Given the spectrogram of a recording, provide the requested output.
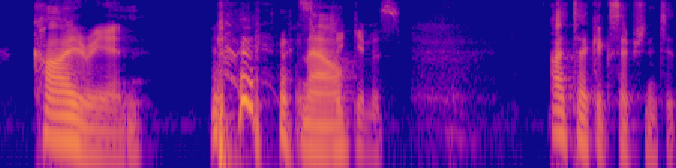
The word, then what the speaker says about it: Cairhien: you guys before recording pronunciation of what thus far I have called kahine is actually kyrian ridiculous I take exception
